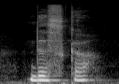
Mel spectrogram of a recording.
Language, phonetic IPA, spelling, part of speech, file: Czech, [ˈdɛska], deska, noun, Cs-deska.ogg
- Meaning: 1. board (relatively long, wide and thin piece of sawn wood or similar material, usually intended for use in construction) 2. plate, disk (flat, round/square piece of some material)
